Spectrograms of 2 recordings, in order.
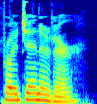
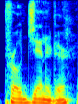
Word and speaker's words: progenitor: Progenitor. – Progenitor, as y'all heard.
